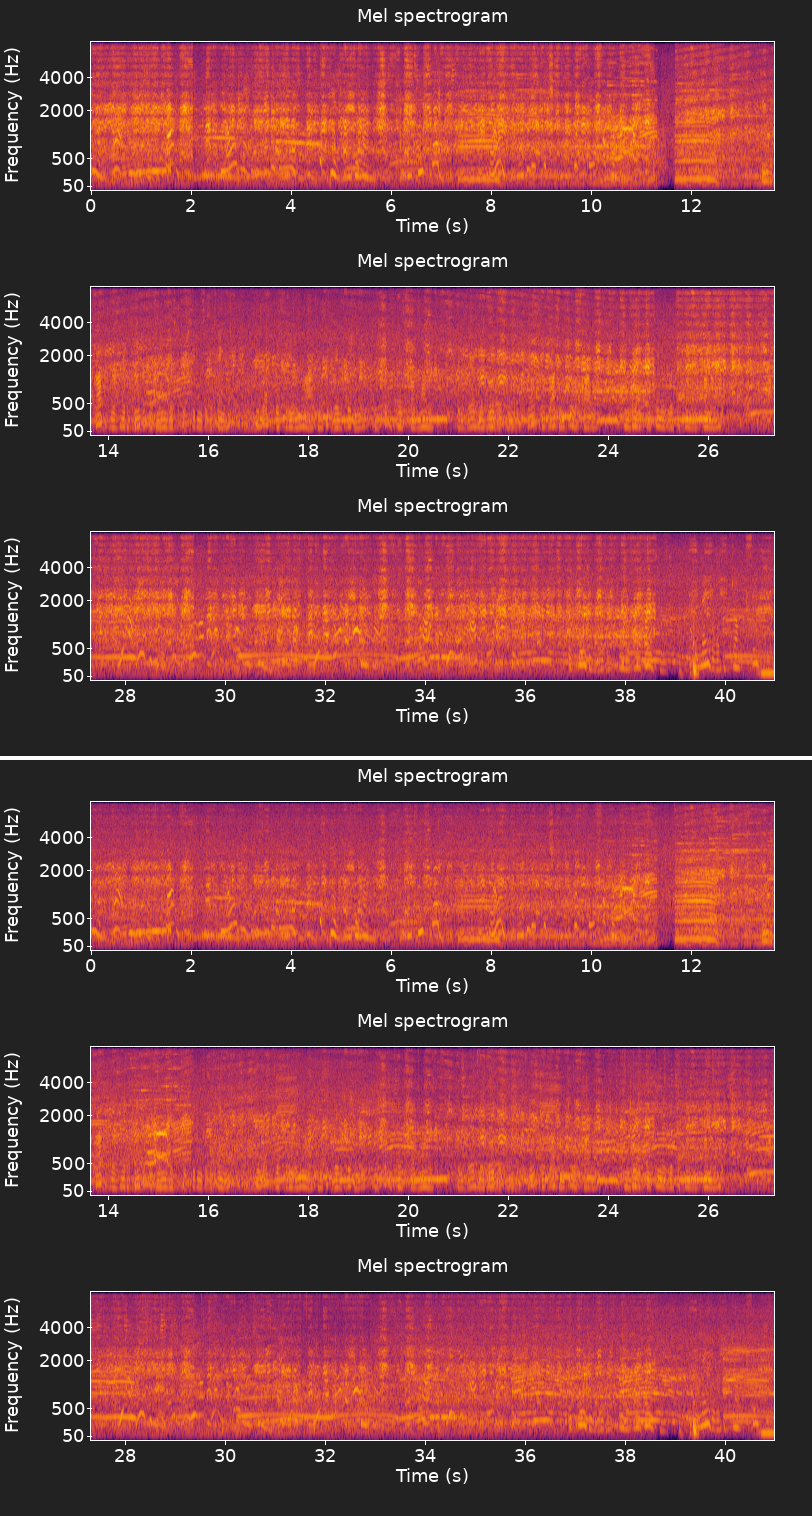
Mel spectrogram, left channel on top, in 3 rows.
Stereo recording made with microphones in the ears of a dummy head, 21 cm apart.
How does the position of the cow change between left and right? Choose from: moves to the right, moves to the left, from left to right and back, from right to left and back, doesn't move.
moves to the right.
